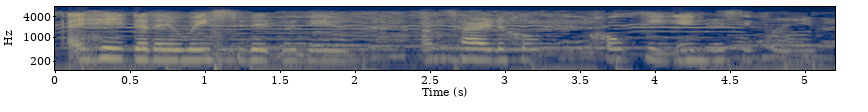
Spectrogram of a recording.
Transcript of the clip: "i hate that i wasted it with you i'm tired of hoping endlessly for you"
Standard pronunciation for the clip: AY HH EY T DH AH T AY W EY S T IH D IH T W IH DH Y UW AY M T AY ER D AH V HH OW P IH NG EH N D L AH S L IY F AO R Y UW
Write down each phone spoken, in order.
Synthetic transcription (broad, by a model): AY HH EY T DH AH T AY W EY S T IH D IH T W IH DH Y UW AY M S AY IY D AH HH OW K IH NG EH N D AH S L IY F AO R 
